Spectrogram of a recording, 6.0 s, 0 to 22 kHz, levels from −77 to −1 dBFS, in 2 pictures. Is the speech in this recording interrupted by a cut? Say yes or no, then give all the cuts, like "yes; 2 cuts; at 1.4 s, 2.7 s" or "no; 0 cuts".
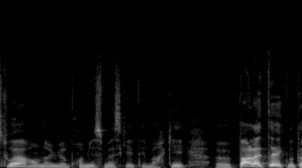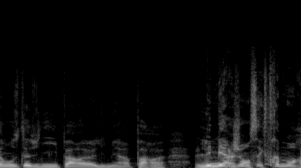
no; 0 cuts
